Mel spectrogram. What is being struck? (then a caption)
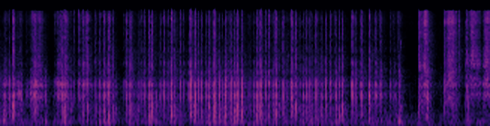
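Cardboard notepad cover. Long red nails scratch and tap the front and back cardboard covers of a clapperboard-style spiral notepad. The result is dense, dry scratching with quick tapping bursts that stay bright and crisp, centered in the midrange, with brief pauses near the end.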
